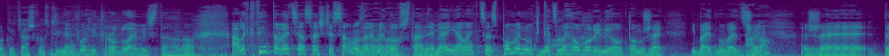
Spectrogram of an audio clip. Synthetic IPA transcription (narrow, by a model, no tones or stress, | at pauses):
lkɛcaʃkɔsiɛbɔlipɾɔblɛːmist̪ɔɦɔnɔalɛkt̪iːmt̪ɔʋɛt͡sɪamsaɛʃcɛsamɔzɾɛjmɛd̪ɔst̪aɲɛmɛjalɛnxt͡sɛmspɔmɛnuːckɛzmɛɦɔʋɔɾiliɔt̪ɔmʒɛ | ibajɛd̪nuʋɛd͡zʒɛ | ʒɛt̪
